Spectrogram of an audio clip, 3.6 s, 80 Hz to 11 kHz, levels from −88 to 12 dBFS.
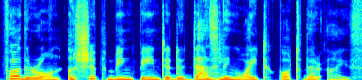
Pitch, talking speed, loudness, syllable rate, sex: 215 Hz, 200 wpm, -16 LUFS, 4.9 syllables/s, female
